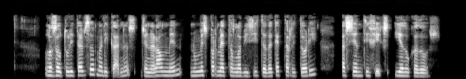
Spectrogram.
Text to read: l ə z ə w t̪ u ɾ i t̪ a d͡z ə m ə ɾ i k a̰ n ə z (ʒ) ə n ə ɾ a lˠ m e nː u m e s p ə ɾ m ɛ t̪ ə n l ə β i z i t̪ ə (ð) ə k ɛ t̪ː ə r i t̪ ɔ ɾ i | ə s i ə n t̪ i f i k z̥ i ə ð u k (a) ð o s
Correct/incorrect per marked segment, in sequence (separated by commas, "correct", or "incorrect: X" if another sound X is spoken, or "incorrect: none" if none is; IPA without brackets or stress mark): correct, correct, incorrect: ə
